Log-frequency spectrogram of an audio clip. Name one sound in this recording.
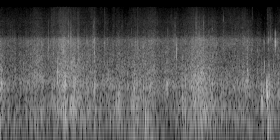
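Tent fabric rustles and flaps as it is handled.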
